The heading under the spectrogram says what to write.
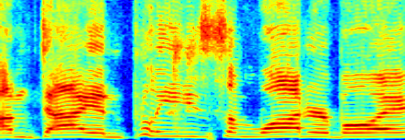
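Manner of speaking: very loud, high, desperate shouted plea. Retelling a movie scene where a crushed old drifter begs for water: imitating a dying man shouting. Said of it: "who just shouts out".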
